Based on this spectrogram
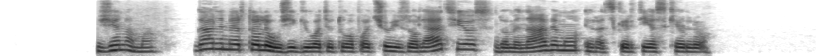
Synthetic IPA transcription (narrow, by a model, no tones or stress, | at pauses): ʒʲɪnoːmɐ | ɡɑːlʲɪmɛɪɾt̪oːlʲɛʊʒʲiɡʲuɔt̪ʲɪt̪uɔpɐt͡ʃʲʊɪzɔlʲæːt̪sʲɪjoːsd̪oːmʲɪnɑːʋʲɪmoːʔɪɾɐt̪ʲsʲkʲɪɾʲt̪ʲiɛskʲɛlʲʊ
